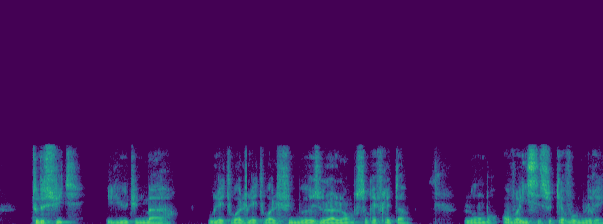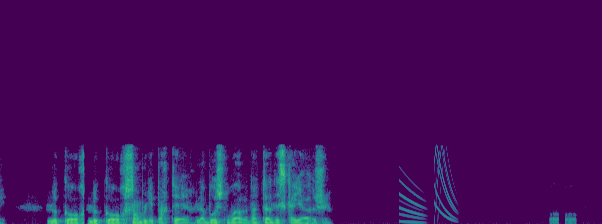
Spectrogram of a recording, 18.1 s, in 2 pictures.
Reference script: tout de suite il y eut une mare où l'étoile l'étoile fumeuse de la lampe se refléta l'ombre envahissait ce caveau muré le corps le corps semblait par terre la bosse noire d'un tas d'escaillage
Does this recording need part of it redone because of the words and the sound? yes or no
yes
